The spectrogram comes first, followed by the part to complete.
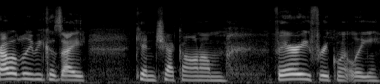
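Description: Here a woman speaks at a moderate pace. Her pitch varies in an ordinary way. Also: dry sound with no echo. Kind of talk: casual vlog chat. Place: garden. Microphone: phone near.

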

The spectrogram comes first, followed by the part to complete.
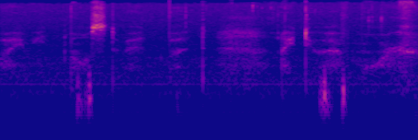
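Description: Over loud background noise, a woman speaks at a fairly slow pace in a dry recording with no echo. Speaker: ASMR creator. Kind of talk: ASMR show and tell, casual talk to camera. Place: home room. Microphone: phone near.

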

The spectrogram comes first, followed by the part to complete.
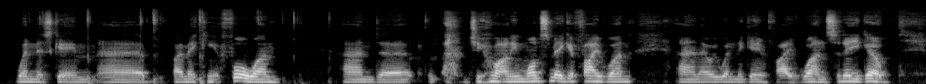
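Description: A man's voice with a dark, mellow tone. It comes across as somewhat breathy. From Turkish heritage. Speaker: gaming YouTuber. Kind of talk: gameplay commentary. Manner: casual, hesitant with fillers.

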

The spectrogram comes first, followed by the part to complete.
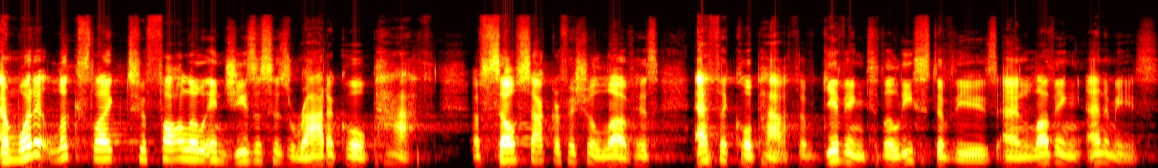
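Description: A man speaks at a moderate pace in a bright, sharp tone against a quiet background. His loudness swings widely. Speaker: church host. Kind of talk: sermon-style introduction. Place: church. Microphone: handheld.

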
